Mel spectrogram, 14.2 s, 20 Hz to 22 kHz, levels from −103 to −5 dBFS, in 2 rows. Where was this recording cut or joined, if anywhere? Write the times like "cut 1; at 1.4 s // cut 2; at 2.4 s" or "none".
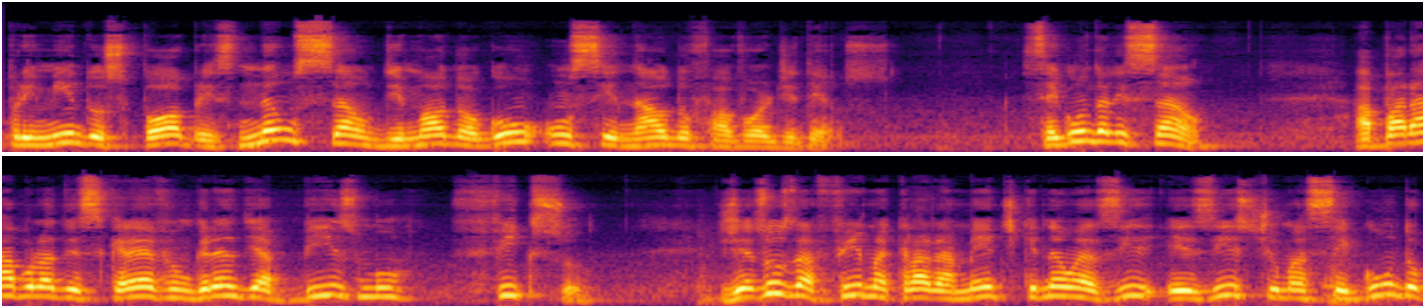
none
